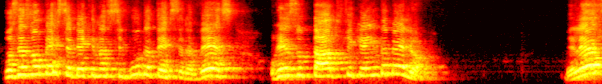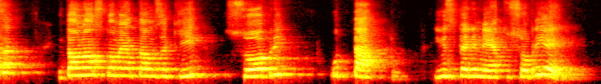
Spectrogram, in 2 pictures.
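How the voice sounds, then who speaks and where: A man's voice: very high voice, normal speed, roomy sound. A male science teacher, giving an online class and explaining step by step while often checking in with his students.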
